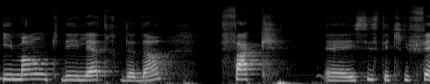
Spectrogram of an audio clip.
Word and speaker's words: faque: Fac, ici c'est écrit « fait que », là, mais il prononce « fac », la même fac que tout à l'heure, donc.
